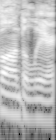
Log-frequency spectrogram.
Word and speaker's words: Fondler: fondler hey guys fondalier spell fondler pronounced fondolier it's the story of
